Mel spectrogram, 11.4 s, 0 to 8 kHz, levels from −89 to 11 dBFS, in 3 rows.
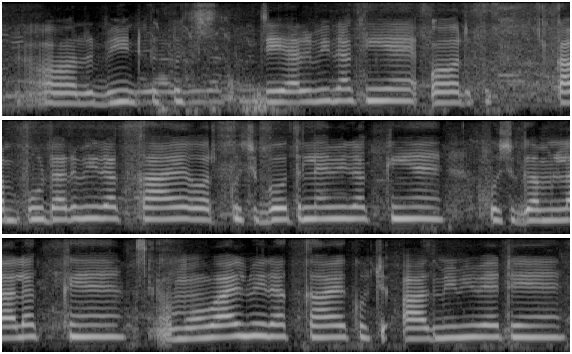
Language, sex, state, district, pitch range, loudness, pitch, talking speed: Hindi, female, Chhattisgarh, Bilaspur, 255-285 Hz, -28 LUFS, 275 Hz, 165 wpm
